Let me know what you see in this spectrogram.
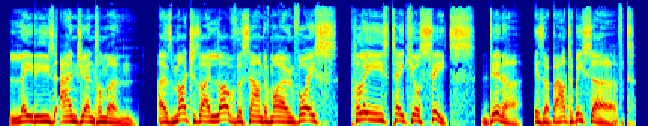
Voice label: Voice Of God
